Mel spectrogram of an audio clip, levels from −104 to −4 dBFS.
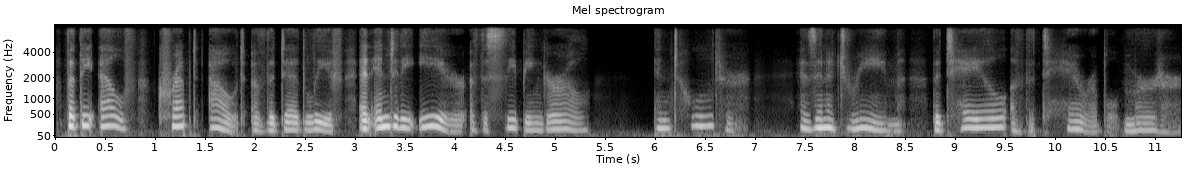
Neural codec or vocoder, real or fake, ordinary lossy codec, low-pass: codec, 24 kHz, 0.5 kbps, DualCodec; fake; AAC, 48 kbps; 7.2 kHz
